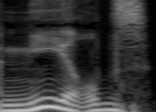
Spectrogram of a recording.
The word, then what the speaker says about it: Nields: Next up, the Nields, which is spelled like fields except with an N. It's Neil with a D. Yeah, Neil with a DS.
